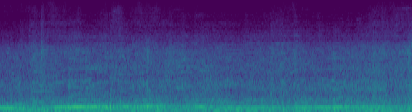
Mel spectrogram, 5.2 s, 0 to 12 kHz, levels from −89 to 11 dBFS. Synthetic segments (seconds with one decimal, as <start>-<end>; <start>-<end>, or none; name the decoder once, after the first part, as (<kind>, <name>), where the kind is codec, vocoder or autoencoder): 0.4-3.3 (codec, SNAC); 3.8-4.3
